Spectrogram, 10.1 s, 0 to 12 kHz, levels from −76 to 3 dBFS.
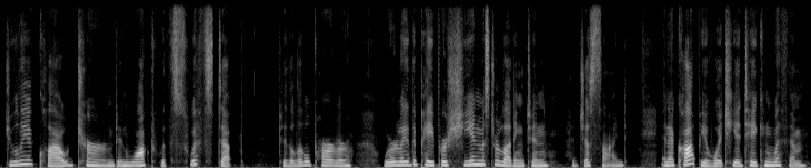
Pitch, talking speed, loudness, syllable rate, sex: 220 Hz, 195 wpm, -22 LUFS, 5.3 syllables/s, female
